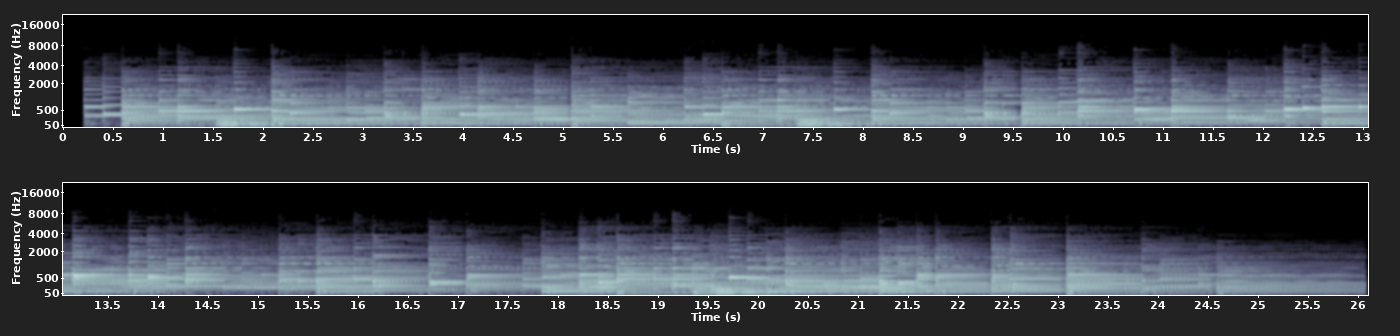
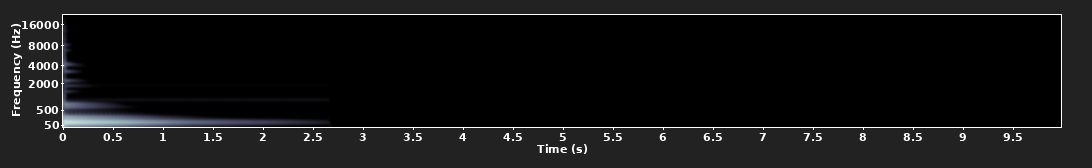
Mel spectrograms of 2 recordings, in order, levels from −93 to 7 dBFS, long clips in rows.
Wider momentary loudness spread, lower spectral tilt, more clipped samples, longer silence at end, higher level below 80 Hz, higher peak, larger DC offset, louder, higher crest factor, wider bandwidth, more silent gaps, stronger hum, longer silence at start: second, 8 LU vs 25 LU; about the same, -9.5 dB/octave vs -10 dB/octave; neither; second, 0 s vs 9 s; first, -40 dBFS vs -58 dBFS; about the same, -4 dBFS vs -2 dBFS; neither; about the same, -21 LUFS vs -20 LUFS; second, 18 dB vs 24 dB; first, 7.4 kHz vs 4.3 kHz; neither; neither; first, 0.2 s vs 0 s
